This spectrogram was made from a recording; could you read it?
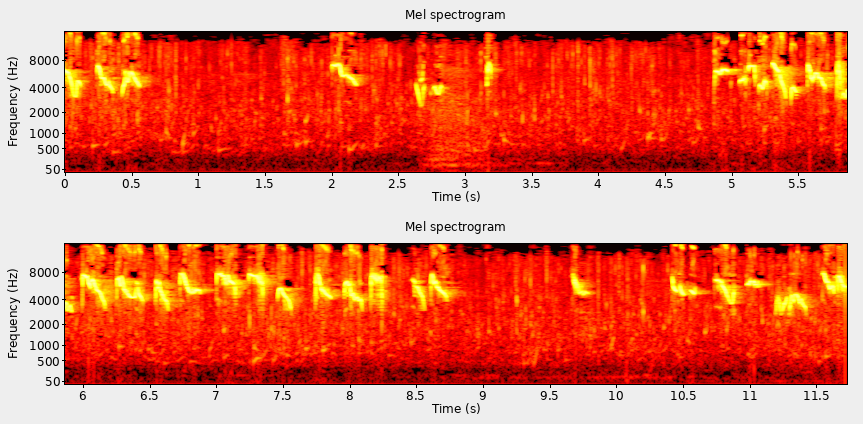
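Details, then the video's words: Mountain white-eye, pleci monty, used as a lure to provoke singing: bursts of rapid high, thin descending chirps, a few at the start, then a long dense run of twittering notes from about five seconds on, with faint trickling water behind. "PANCINGAN PLECI MONTY NGALAS BUKA PARUH"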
